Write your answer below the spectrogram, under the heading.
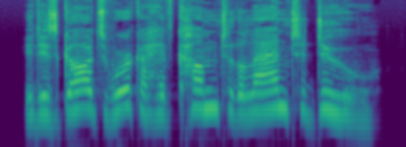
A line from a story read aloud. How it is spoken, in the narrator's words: he declared in a loud voice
